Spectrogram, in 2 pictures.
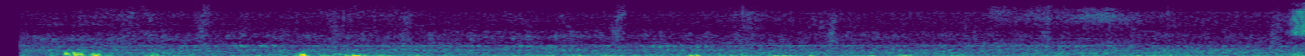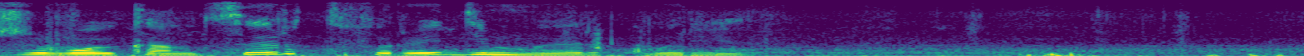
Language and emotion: Russian, neutral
